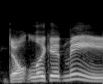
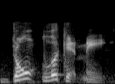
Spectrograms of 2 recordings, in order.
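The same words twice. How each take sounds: First: It sounds casual, like saying I don't know. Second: It sounds rude, telling someone off.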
